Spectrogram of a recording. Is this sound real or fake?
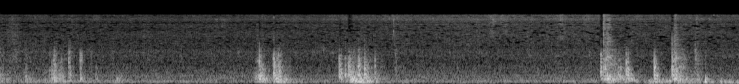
fake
